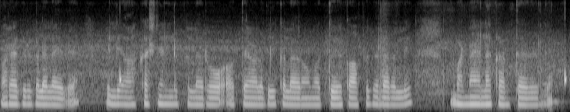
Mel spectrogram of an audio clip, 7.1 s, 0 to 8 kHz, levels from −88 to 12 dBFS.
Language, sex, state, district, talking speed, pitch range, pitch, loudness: Kannada, female, Karnataka, Raichur, 145 wpm, 135-145 Hz, 140 Hz, -20 LUFS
